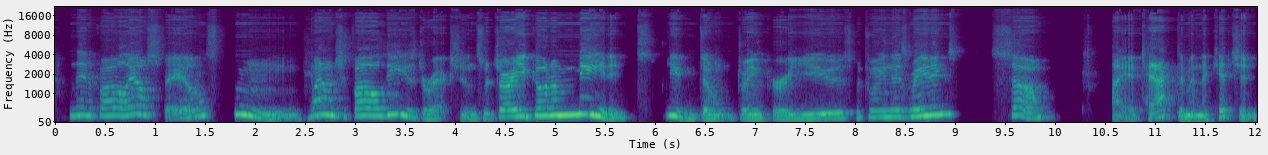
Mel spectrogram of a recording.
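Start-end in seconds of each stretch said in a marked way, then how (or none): 0.1-9.1 put-on Southern US accent, pitched up. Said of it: "he was from somewhere in the South".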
